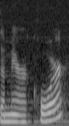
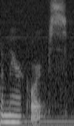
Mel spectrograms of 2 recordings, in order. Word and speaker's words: AmeriCorps: end of it but the pns are not pronounced so when you're saying it's AmeriCorps not a mere corpse and also when you're writing you're going to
